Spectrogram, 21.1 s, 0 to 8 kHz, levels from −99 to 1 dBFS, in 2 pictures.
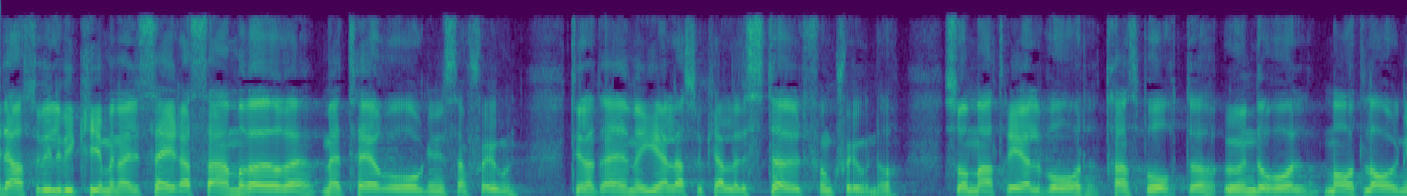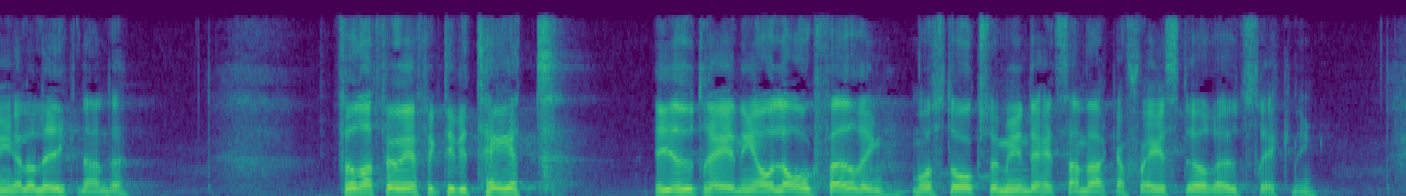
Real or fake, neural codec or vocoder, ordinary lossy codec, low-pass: real; none; MP3, 64 kbps; 7.2 kHz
